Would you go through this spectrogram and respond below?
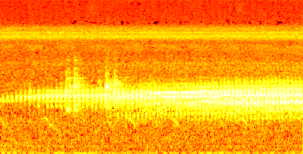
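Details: Frogs and toads in chorus, a dense rapid pulsing trill that swells steadily louder, with a few brief higher notes near the start and a constant thin high-pitched tone running underneath.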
